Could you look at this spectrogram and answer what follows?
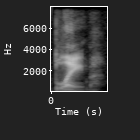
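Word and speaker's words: BLAME!: this was shortly after blame was made into a anime movie on Netflix and I had to keep correcting you and it's called blam yeah it's spelled blame it's pronounced blam just still still going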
